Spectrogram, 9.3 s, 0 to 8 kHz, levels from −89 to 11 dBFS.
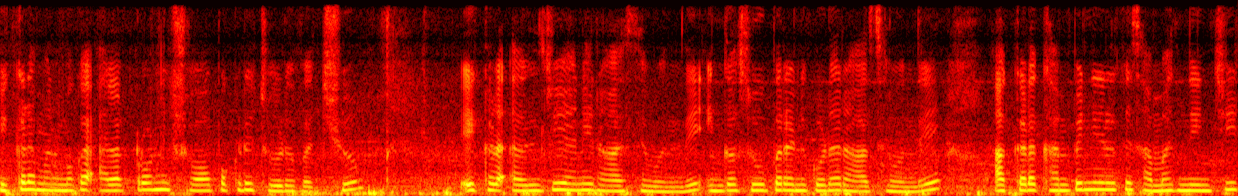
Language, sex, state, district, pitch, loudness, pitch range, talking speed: Telugu, female, Andhra Pradesh, Chittoor, 240 Hz, -18 LUFS, 220-260 Hz, 135 wpm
